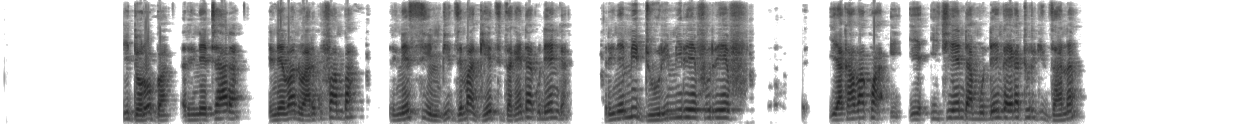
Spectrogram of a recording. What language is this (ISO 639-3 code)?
sna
